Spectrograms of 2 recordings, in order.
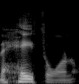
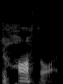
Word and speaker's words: Hawthorne: Now, I'd like to clarify that the name has always been pronounced Hawthorne. So it only looked in writing as if it might have been Hathorne or Hathorne. But it's always been pronounced Hawthorne.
